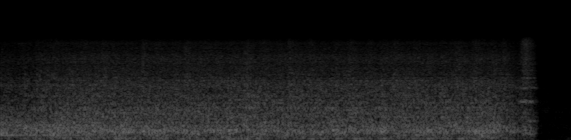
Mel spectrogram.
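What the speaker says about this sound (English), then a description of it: "We have reached the end of the line where this train will terminate." A train runs steadily on rails with a broad, continuous rumbling roar, close and even, that cuts off abruptly near the end into near silence.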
